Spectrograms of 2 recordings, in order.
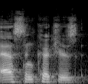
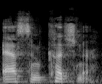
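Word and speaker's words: Ashton Kutcher: name the star wrote I messed up Eston Kutcher's introduction I think I called him Astin Kutner Kerry Washington teamed up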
